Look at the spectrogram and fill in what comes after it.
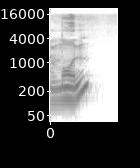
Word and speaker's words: Muun: Vas a descargar Moon, que se escribe M-U-U-N, que esa wallet lo hace sencillísimo en todos los aspectos.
